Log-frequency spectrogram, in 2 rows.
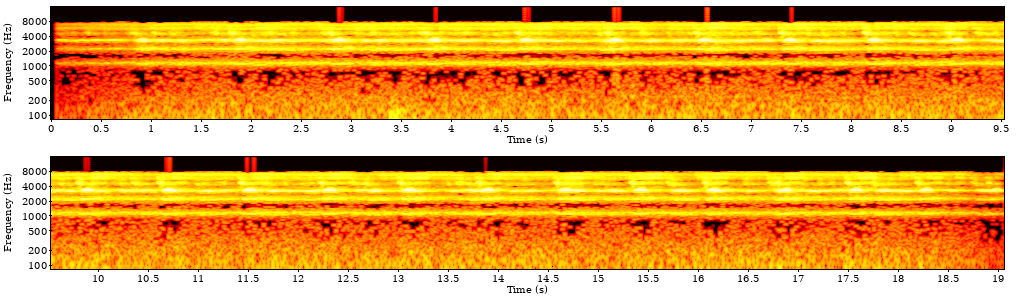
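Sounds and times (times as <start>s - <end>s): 
oosimazemi cicada call: 0.0s - 19.0s.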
